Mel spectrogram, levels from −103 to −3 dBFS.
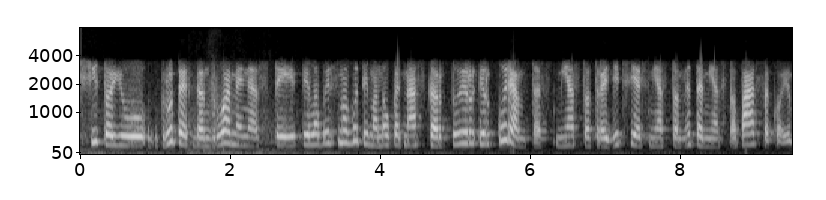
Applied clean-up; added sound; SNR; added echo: none; none; none; none.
